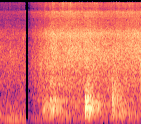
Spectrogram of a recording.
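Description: Ingredients for a spicy chilli chutney sautéing in a pan, a brief continuous close sizzle with a couple of soft stirring scrapes.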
